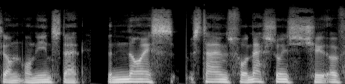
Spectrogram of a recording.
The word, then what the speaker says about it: NICE: NICE with a silent H. Yeah, silent H.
